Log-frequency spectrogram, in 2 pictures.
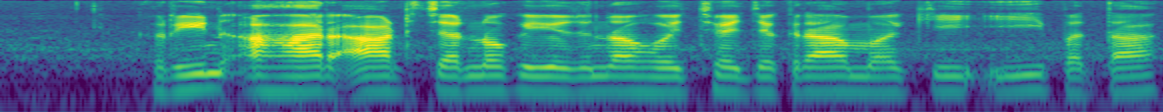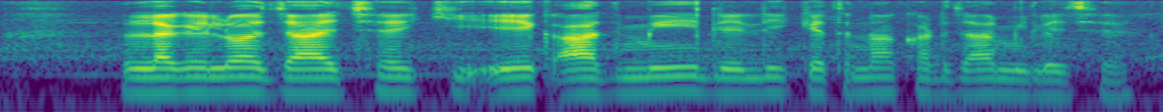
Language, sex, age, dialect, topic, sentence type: Maithili, male, 18-24, Angika, banking, statement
